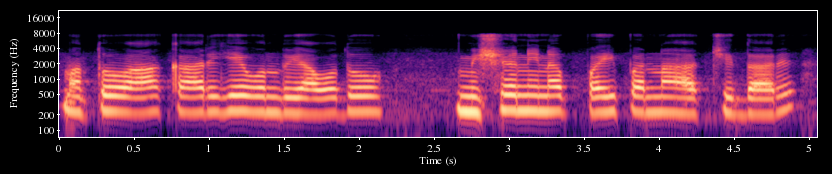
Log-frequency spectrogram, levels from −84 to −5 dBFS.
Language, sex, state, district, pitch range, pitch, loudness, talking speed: Kannada, female, Karnataka, Koppal, 220-235 Hz, 230 Hz, -13 LUFS, 120 wpm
